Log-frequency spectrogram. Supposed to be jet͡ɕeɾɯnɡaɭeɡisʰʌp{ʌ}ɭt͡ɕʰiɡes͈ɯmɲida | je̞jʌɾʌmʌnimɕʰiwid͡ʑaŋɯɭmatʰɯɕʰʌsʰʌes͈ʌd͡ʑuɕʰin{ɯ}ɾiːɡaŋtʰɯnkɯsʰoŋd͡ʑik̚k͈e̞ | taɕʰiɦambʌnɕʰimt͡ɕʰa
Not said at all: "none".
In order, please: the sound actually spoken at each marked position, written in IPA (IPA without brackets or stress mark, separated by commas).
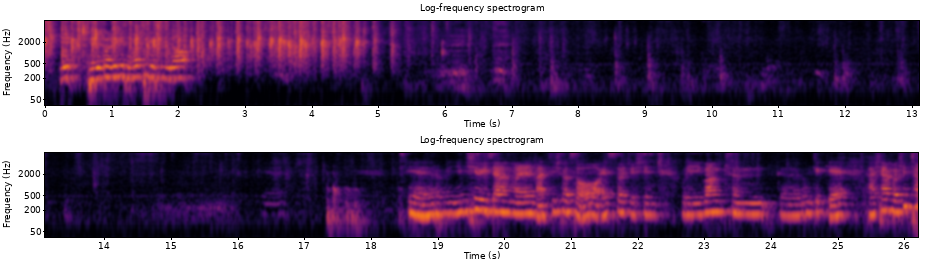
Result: a, u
